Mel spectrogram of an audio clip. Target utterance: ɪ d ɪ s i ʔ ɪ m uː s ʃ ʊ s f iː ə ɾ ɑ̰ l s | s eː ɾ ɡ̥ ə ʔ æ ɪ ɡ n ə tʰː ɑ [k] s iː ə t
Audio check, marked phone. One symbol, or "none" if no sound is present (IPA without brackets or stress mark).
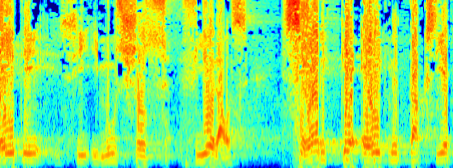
k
